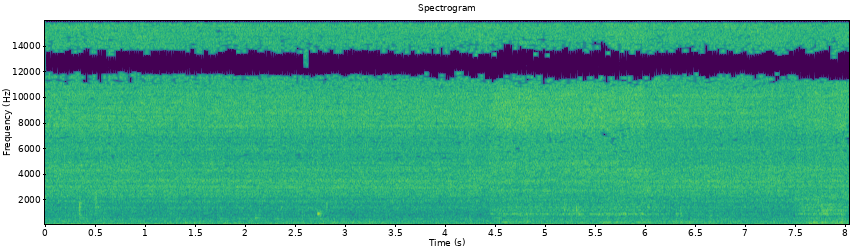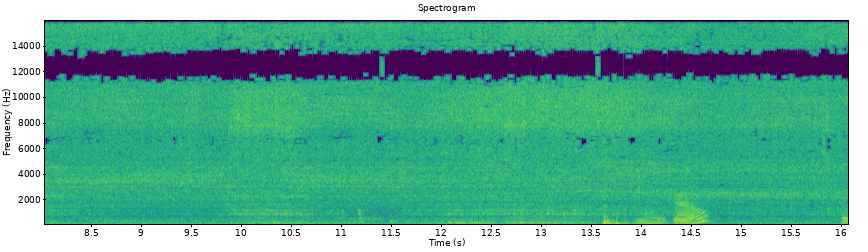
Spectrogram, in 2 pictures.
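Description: Water from a kitchen faucet running steadily into the clear plastic clean-water tank of a Bissell CrossWave as the tank fills. A single sharp knock comes near the end.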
